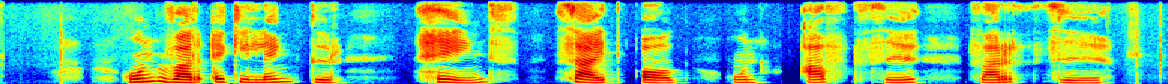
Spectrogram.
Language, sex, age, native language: Icelandic, male, 30-39, Polish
